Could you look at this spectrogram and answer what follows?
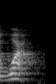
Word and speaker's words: は: la acción Recuerda que el hiragana Ja se pronuncia Wa cuando Está realizando la función de partícula de sujeto tenemos eso no es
